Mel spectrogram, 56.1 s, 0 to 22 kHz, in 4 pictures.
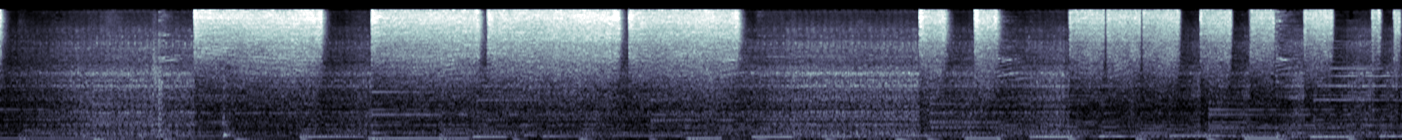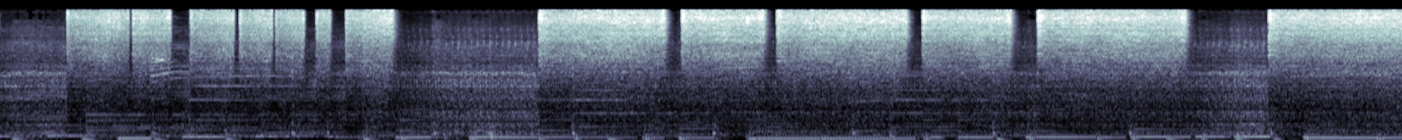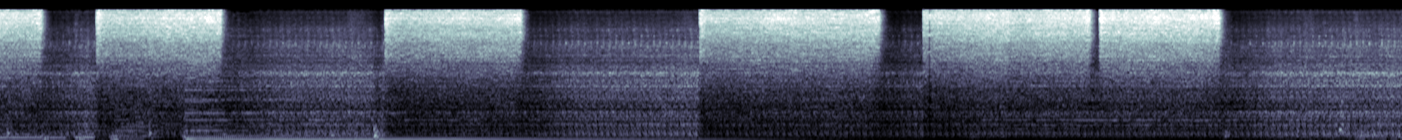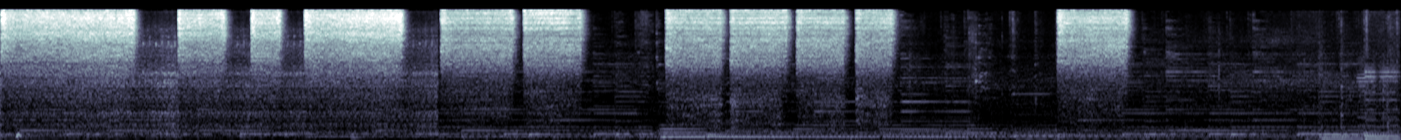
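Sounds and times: paint spray gun hissing: 0:02.0 - 0:07.6, 0:09.2 - 0:10.1, 0:10.7 - 0:14.1, 0:14.7 - 0:18.2, 0:19.4 - 0:26.0, 0:26.7 - 0:30.4, 0:31.8 - 0:33.4, 0:35.0 - 0:40.3, 0:41.3 - 0:48.0, 0:48.7 - 0:51.1, 0:52.6 - 0:53.4.

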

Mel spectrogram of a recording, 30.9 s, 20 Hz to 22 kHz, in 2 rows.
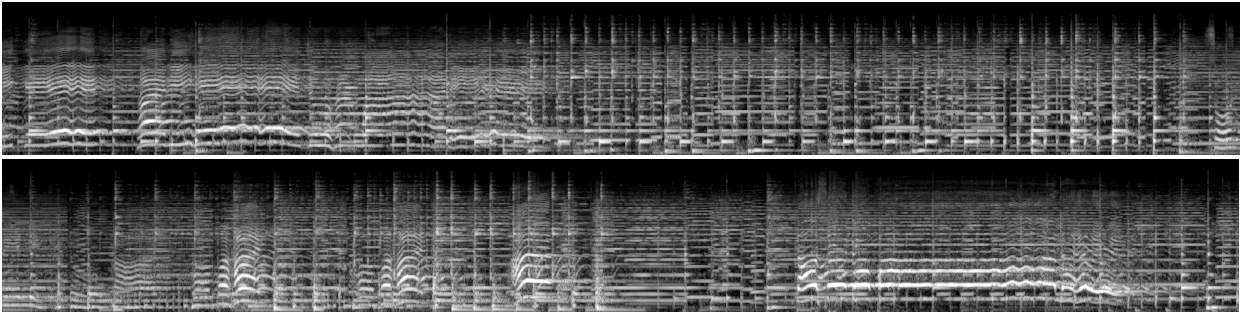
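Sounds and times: devotional folk music: 0:00.0 - 0:30.9
tabla and percussion: 0:00.0 - 0:30.9.

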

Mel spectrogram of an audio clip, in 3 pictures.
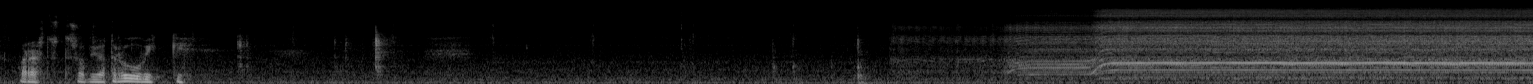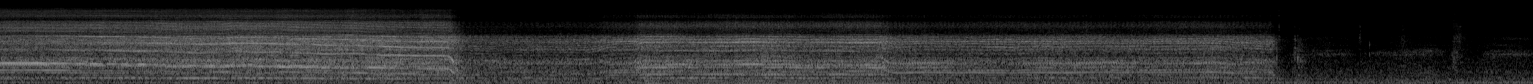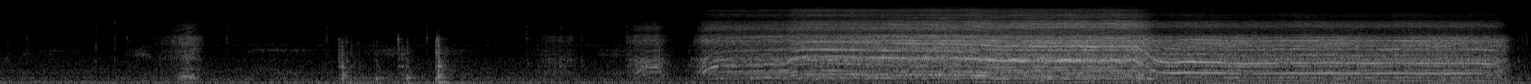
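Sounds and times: cordless drill motor whine: 0:08.9 - 0:28.2, 0:36.0 - 0:45.9.

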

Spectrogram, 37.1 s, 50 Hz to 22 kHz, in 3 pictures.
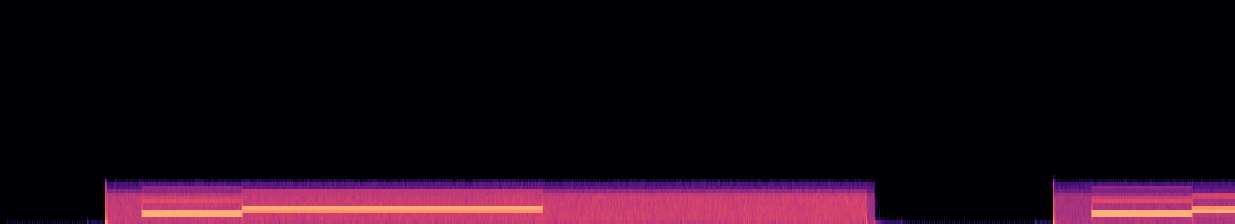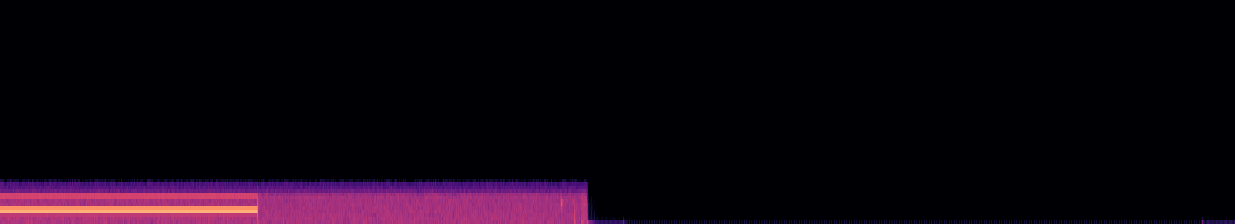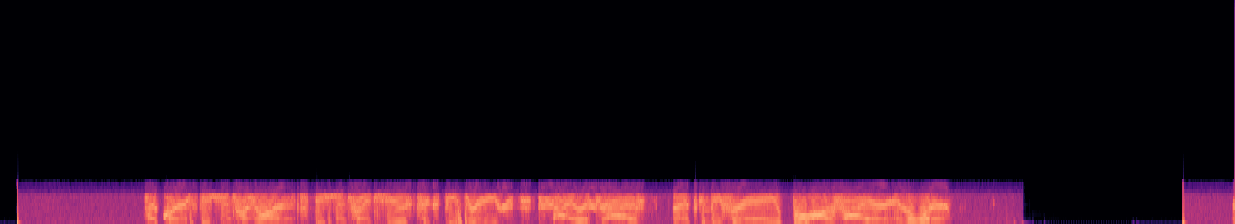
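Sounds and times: radio hiss: 0:05.5 - 0:08.8, 0:24.9 - 0:34.8.

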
